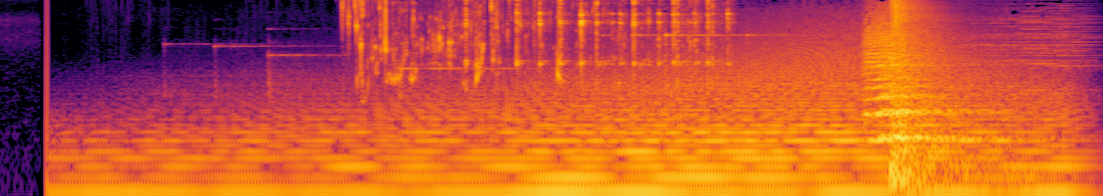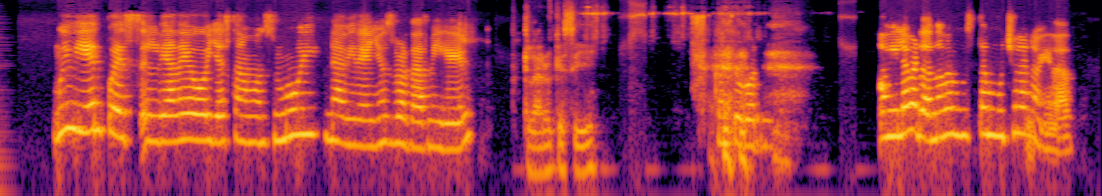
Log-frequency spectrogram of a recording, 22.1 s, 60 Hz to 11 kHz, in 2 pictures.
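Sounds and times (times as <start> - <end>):
steady low droning tone: 0.5 - 11.1
bright glass clinks: 3.5 - 7.4
drink pouring into a glass: 3.5 - 7.4
speech: 12.2 - 17.2, 18.1 - 19.1, 19.9 - 21.9
laughter: 18.0 - 19.0.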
